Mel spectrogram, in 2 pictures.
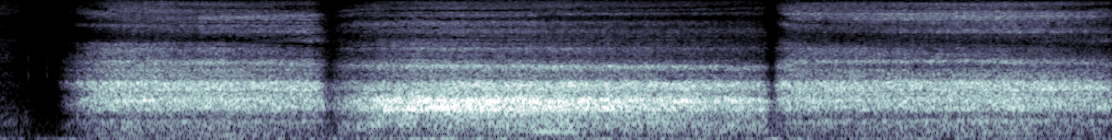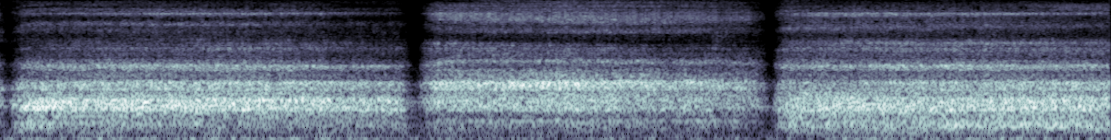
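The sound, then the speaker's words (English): Conscious connected breathing through the mouth, loud and continuous, with deep breaths flowing into one another in a steady rhythm of roughly two seconds per cycle and almost no pause between them. “what happens with the conscious connected breath, and we breathe it through the mouth. And so it sounds a bit like this.”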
